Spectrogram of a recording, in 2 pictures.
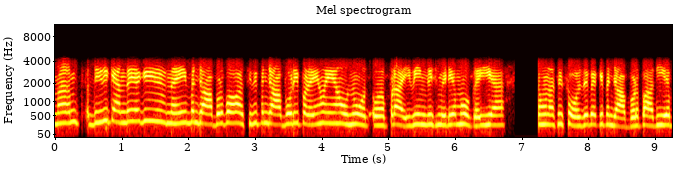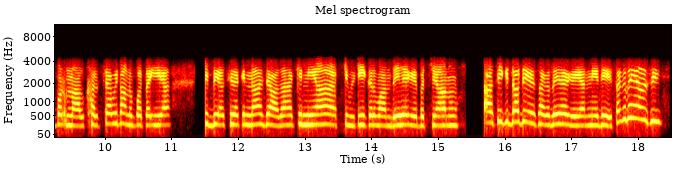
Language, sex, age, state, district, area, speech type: Punjabi, female, 30-45, Punjab, Kapurthala, urban, conversation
